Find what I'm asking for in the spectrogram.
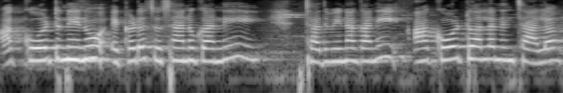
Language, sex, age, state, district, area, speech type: Telugu, female, 18-30, Telangana, Hyderabad, urban, spontaneous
